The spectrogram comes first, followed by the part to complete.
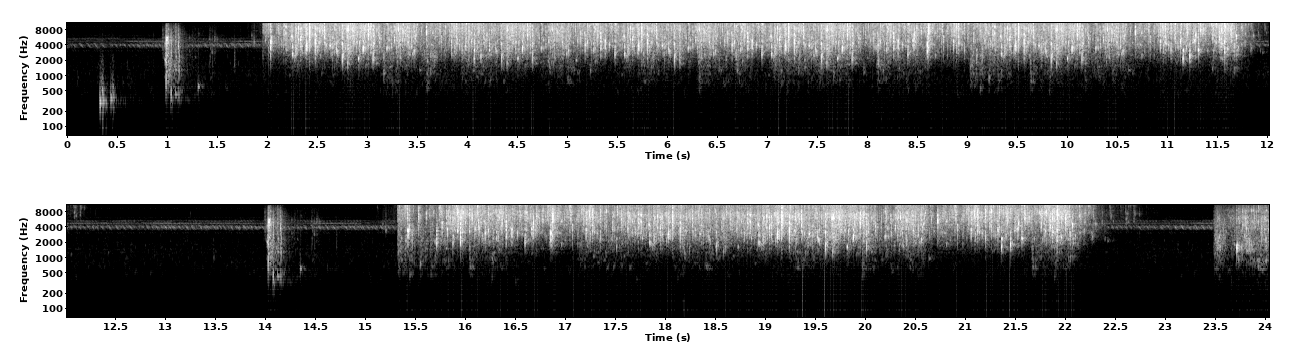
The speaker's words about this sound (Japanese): ではこれから頭を洗い流させていただきます。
